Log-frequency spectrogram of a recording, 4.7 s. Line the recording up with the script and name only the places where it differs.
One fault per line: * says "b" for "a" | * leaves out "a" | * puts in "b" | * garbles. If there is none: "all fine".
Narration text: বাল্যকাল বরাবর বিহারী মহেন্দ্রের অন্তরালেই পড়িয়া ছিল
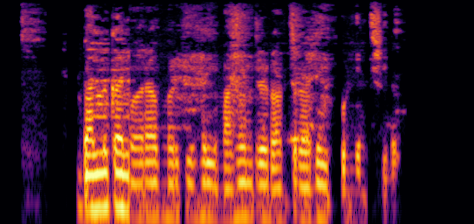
all fine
